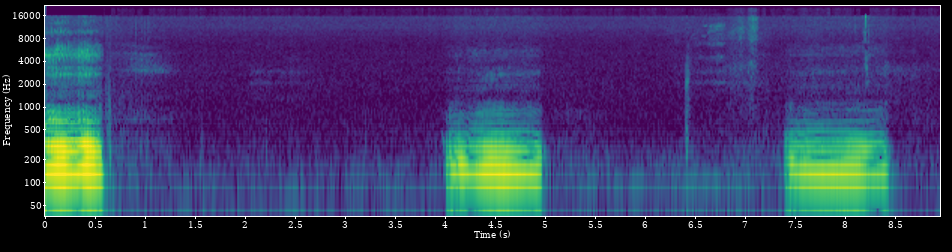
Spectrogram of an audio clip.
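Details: Dog snoring: three droning, buzzy snores on the in-breath, spaced several seconds apart, with quiet between them.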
